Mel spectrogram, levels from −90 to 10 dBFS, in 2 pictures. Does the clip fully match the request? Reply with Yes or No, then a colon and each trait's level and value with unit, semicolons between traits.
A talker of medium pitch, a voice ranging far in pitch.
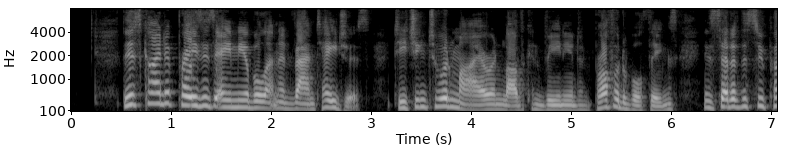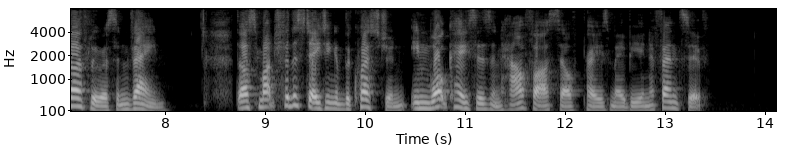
Yes: medium, 170 Hz; wide, 8.1 semitones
